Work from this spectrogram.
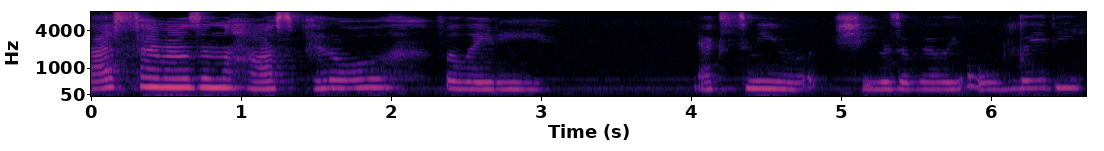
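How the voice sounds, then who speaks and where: A high-pitched woman's voice, flat and monotone, with long, frequent pauses. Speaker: artist with chronic illness. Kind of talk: testimony. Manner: halting.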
